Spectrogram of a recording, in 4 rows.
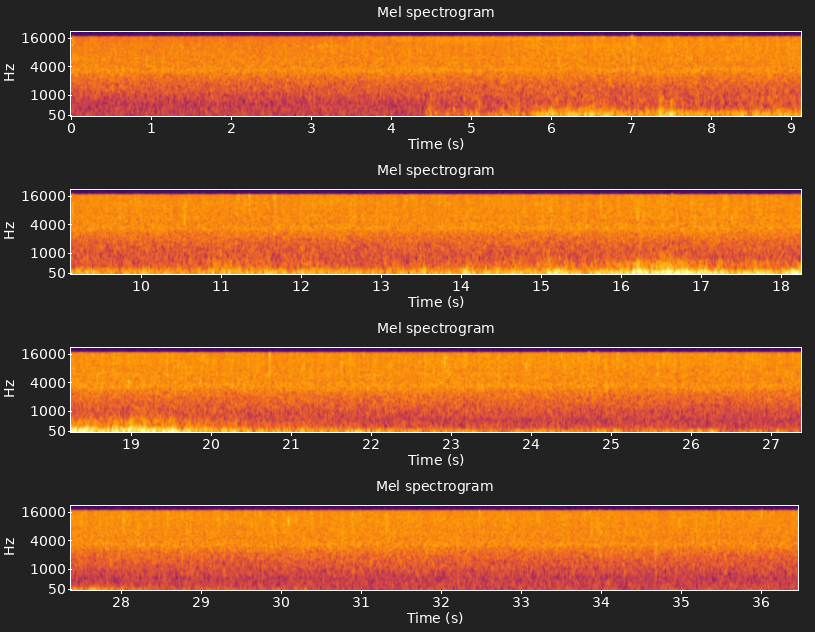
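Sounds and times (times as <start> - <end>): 
thunderstorm: 4.5 - 23.3.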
